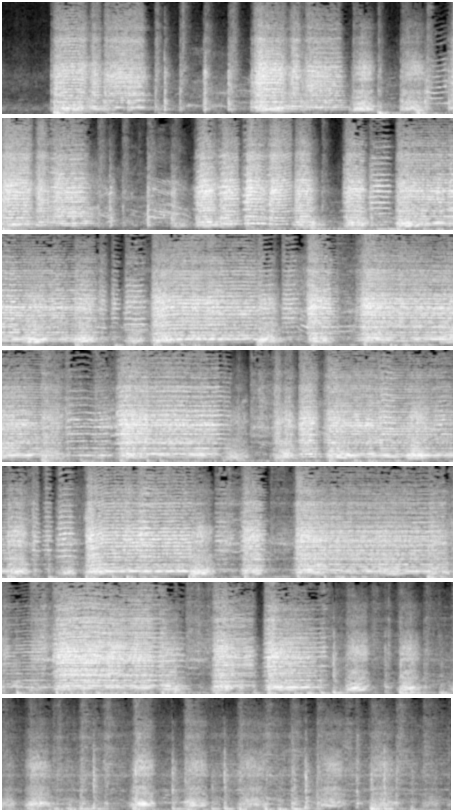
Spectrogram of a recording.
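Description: HBCU-style marching band playing: the brass and drumline come in together with a sudden loud hit about half a second in, then keep going with loud, punchy brass chords from sousaphones, trumpets and trombones over the drums.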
